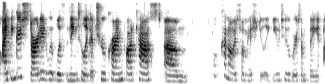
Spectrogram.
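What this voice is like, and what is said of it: Californian young woman accent. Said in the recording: “I know I sound like a California white girl a little bit”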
